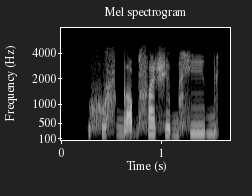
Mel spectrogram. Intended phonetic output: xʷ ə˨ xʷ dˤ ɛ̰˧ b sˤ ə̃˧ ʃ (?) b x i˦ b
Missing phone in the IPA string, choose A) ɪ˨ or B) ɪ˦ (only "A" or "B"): A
